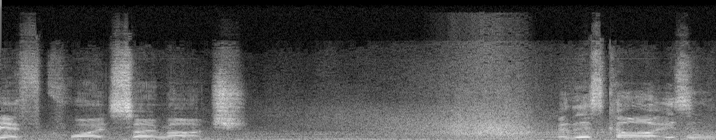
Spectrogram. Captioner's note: vehicle revs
